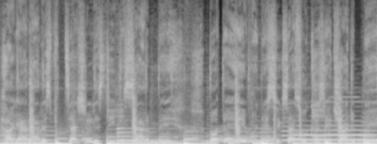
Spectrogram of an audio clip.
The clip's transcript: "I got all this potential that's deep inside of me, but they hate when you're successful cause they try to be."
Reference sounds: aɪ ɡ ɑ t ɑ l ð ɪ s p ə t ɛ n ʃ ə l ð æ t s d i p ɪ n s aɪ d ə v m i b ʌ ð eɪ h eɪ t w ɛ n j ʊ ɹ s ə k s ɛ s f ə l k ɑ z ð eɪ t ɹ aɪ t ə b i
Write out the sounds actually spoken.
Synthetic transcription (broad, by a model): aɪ ɡ ɑ t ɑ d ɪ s p ə t ɛ n ʃ ə l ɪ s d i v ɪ s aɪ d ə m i b ʌ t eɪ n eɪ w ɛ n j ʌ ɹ s ə k s ɛ s f ə l k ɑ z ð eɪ t ɹ aɪ t ə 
